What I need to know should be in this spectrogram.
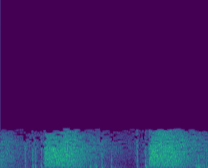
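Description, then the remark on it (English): Six-gun revolver shots ring out, two loud, sharp blasts with rough, rumbling tails and a few smaller cracks between them, muffled and dull in tone, with no one talking. “Put that six gun to work.”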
